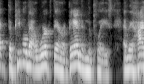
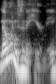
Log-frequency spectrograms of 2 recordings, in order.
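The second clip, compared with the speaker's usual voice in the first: ordinary talk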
